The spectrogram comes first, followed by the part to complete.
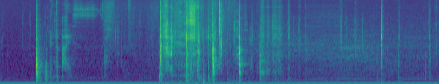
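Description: Handling noise: knocks, clicks and scrapes as a glass of water and the camera are set down on a wooden table, with a cluster of knocks in the middle, over a steady low hum.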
